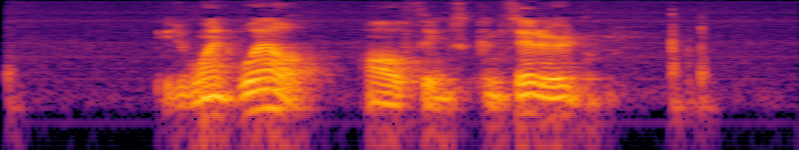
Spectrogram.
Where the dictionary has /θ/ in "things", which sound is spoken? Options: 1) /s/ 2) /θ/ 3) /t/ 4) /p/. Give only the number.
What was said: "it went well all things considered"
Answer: 2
